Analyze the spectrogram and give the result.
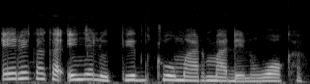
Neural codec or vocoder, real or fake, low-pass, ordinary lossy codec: none; real; 19.8 kHz; Opus, 16 kbps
